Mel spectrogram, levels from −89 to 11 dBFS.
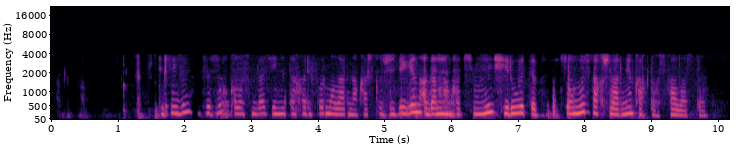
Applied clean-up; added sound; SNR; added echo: neural mask model Resemble Enhance denoiser.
